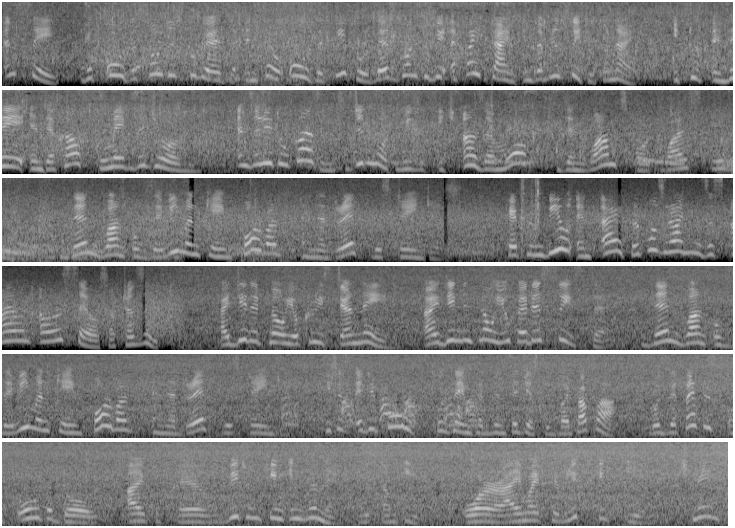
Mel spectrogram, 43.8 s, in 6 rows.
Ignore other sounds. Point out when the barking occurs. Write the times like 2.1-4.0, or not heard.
32.0-34.1.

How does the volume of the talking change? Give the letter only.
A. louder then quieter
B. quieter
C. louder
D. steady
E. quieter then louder
D.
